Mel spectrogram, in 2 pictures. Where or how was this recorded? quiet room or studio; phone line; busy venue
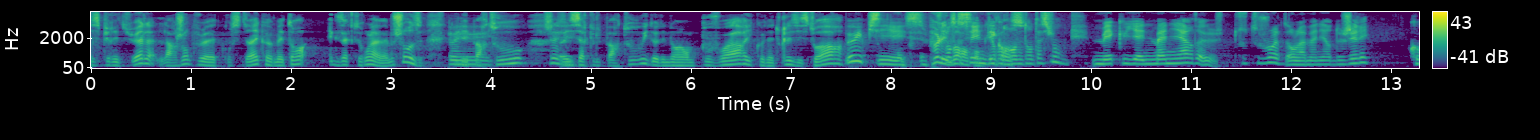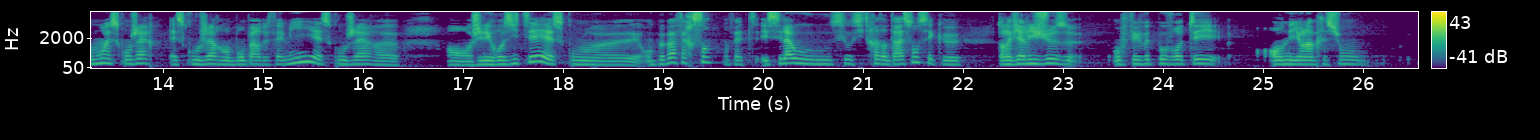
busy venue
